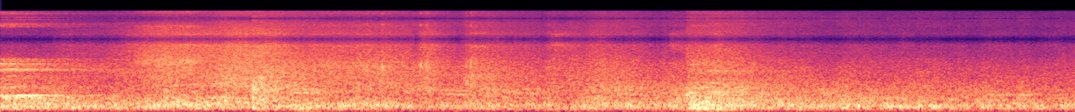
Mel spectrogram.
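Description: Ice hockey game sound in a rink: a steady noisy rush of skates on the ice, with a heavy thump about seven seconds in, the loudest moment.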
